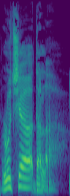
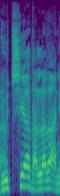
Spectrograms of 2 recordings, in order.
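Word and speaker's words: Lucio Dalla: 루치아 달라. 유, 루치아 달라. 유치아 달라가 아니고요. 루치아 달라.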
